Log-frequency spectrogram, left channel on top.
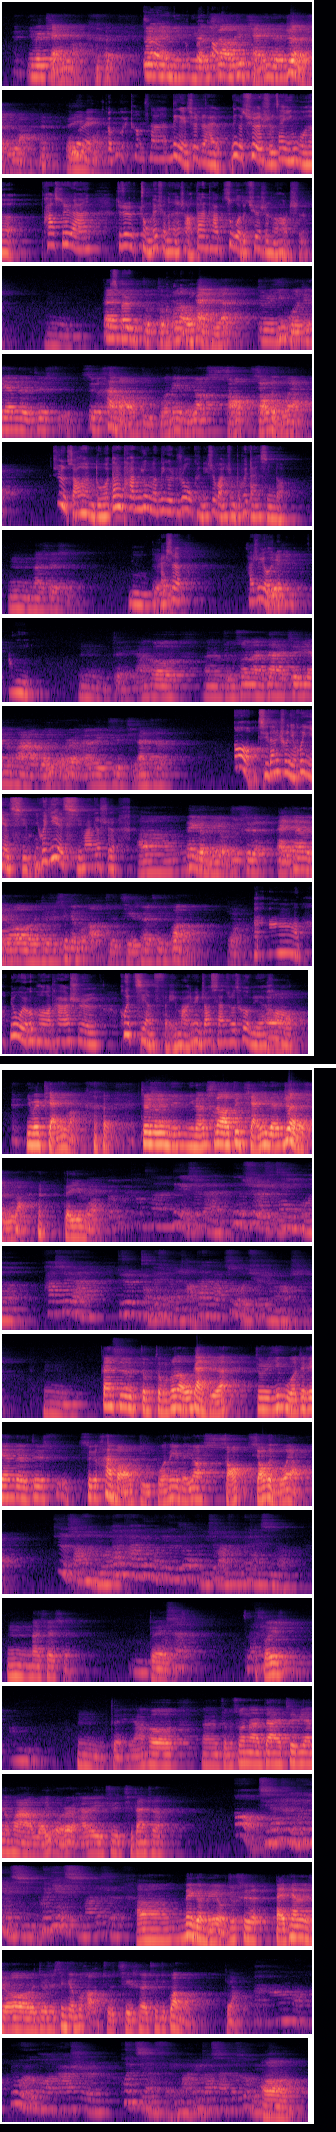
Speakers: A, on the right (about 55°); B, on the left (about 70°).
A: 因为便宜嘛，<laughs> 这是你你能吃到最便宜的热的食物了，
B: 对，鬼餐。
A: <laughs> 在英国。
B: 对，神鬼套餐那个也确实还有，那个确实在英国的，它虽然就是种类选的很少，但是它做的确实很好吃。
A: 嗯，
B: c
A: 但是怎么怎么说呢？
B: h e e s b u r g e r 国内就没
A: 我感觉就是英国这边的这是这个汉堡比国内的要少小很多呀。
B: 有，嗯，是少很多，但是它用的那个肉肯定是完全不会担心的，
A: 嗯，那确实，
B: 嗯，
A: 对，
B: 还是还是有一点点差异。
A: 所以嗯对，然后嗯怎么说呢？在这边的话，我偶尔还会去骑单车。
B: 哦，骑单车你会野骑，你会夜骑吗？就是
A: 嗯，那个没有，就是白天的时候，就是心情不好，就骑车出去逛逛，这样。
B: 哦，因为我有个朋友，他是会减肥嘛，因为你知道骑单车特别耗，
A: 哦，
